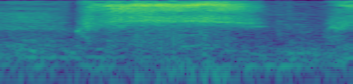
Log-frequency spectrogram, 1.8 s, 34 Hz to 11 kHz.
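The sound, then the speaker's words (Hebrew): A voice imitates a gym-goer's heavy straining breaths, a long forceful hissing exhale followed by the start of another, loud, as if lifting 300 kilograms though the weight is only half a kilo. “כל משקולת חצי קילו, וגם הוא עשה נשימות, כאילו הוא הרים איזה 300 קילו.”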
